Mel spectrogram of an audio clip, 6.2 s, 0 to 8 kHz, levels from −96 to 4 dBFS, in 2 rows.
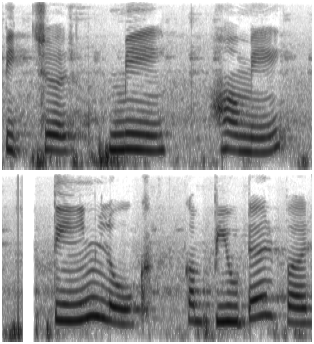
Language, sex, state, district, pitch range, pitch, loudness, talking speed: Hindi, female, Punjab, Fazilka, 245-295 Hz, 255 Hz, -12 LUFS, 70 wpm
